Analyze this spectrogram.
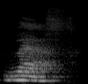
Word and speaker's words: laugh: I have cough, enough, and laugh. In these words, GH, the letters GH, occur at the end of each of these words. Very often, when we have GH at the end of a word, we do get the sound F, but not always, okay?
